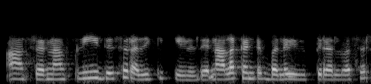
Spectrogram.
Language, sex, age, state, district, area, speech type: Kannada, female, 18-30, Karnataka, Davanagere, rural, conversation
